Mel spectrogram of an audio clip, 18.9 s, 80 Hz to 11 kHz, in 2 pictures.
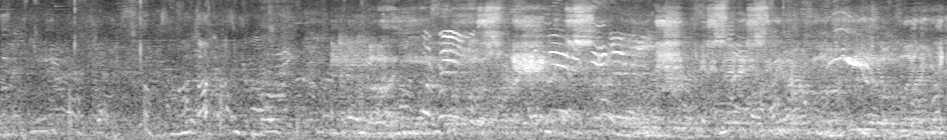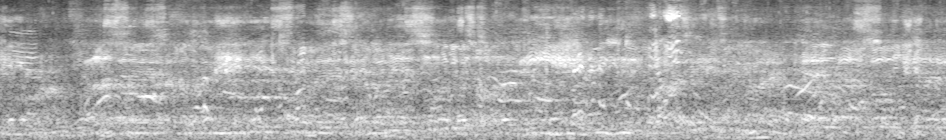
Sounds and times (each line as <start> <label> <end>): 0.0 walking people 18.9
3.8 children 6.8
13.9 children 18.8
